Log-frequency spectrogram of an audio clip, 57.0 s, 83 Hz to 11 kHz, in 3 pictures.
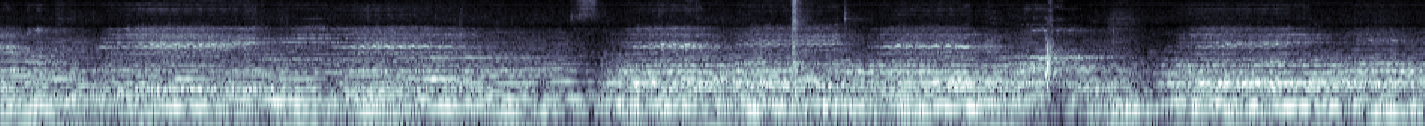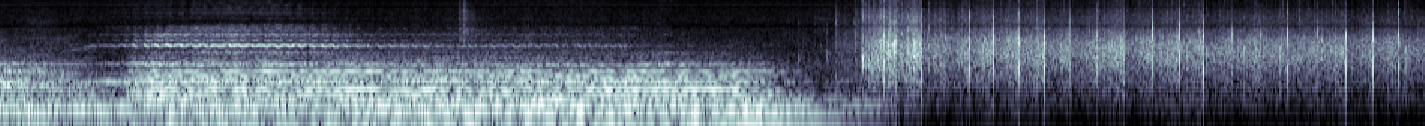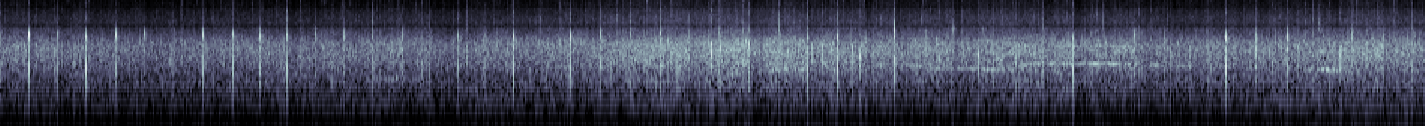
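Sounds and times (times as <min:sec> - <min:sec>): audience applauding: 0:29.9 - 0:57.0.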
